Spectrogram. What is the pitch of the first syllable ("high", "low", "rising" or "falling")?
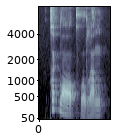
high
